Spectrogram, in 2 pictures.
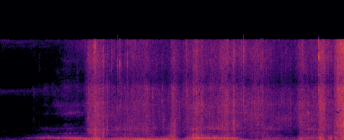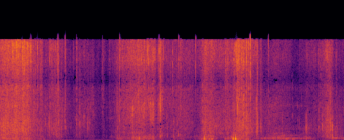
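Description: Footsteps through dense ferns and undergrowth, with fronds and leaves rustling and brushing against the walker. It starts about a second in and grows louder, with the loudest rustling from about five seconds in.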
